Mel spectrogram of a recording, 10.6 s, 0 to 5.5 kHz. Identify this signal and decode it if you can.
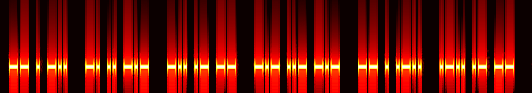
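Morse code, heard as a keyed tone, about 22 wpm, 600 Hz. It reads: MED NIK DAM KUK MEL LAM
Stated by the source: Morse practice of short Danish words at 22 wpm, from CW med Gnister.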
